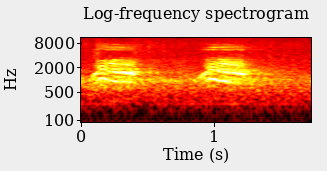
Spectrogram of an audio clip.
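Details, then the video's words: A pair of drawn-out, wheezy, nasal calls from a Brambling in Almaty, Kazakhstan, the second following about half a second after the first, each with a buzzy, slightly rising tone. "Brambling | Юрок | Fringilla montifringilla"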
